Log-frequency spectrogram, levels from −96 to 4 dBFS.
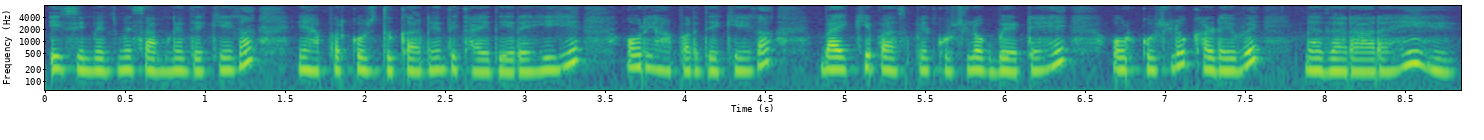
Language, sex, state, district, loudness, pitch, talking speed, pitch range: Hindi, female, Rajasthan, Jaipur, -19 LUFS, 195 Hz, 230 wpm, 190-205 Hz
